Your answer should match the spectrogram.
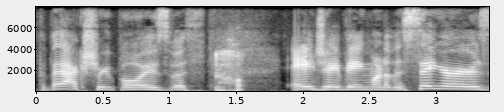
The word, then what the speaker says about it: Ajaye: tell us about the story of your name, because it is pronounced AJ, but you know, t- It's spelled out.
